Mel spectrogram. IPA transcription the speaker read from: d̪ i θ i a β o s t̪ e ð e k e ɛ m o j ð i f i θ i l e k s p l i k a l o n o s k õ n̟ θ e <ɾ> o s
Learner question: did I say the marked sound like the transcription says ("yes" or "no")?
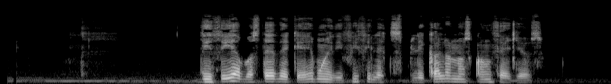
no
